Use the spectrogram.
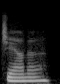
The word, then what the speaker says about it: Jana: I'm just everybody, I had somebody call me Yana the other day, but it's just Jana.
